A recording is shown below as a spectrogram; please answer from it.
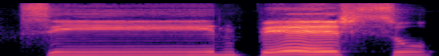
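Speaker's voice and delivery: very slow, long-held সিন and পেশ; drawn-out spelling, pauses between parts; chopped-up spelling. Shown as a demonstration. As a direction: spell it out piece by piece. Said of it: "বানান করার সময় কেটে কেটে".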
